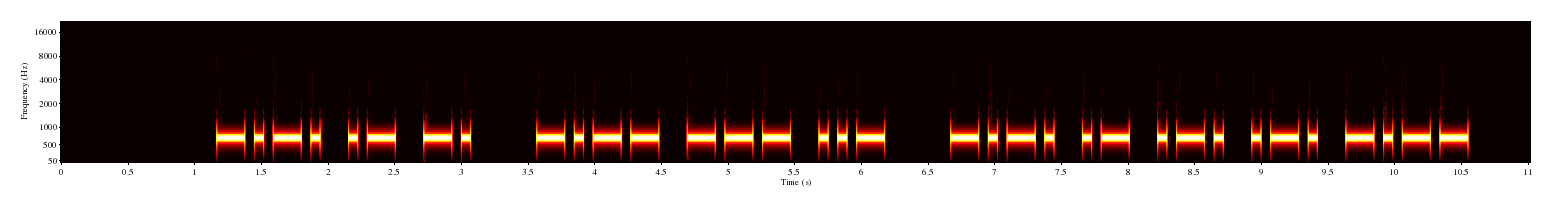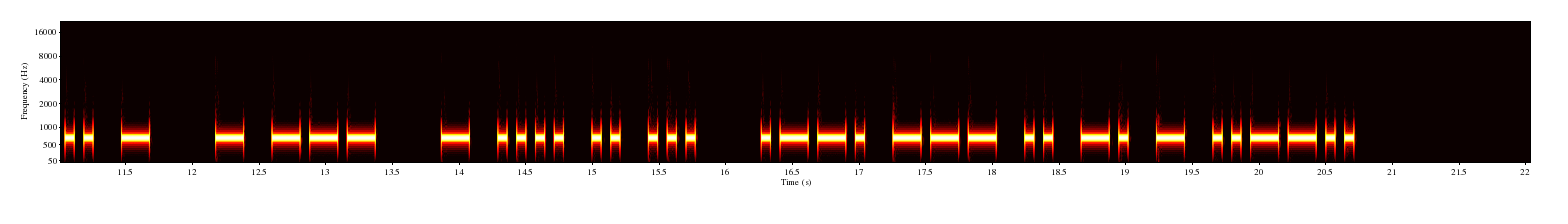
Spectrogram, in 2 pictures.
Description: Morse code, heard as a keyed tone, about 17 wpm, 700 Hz. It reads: CAN YOU CARRY IT TO THIS POINT?
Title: Sentences from Top 1000 Words - Review Part 1 - 17wpm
